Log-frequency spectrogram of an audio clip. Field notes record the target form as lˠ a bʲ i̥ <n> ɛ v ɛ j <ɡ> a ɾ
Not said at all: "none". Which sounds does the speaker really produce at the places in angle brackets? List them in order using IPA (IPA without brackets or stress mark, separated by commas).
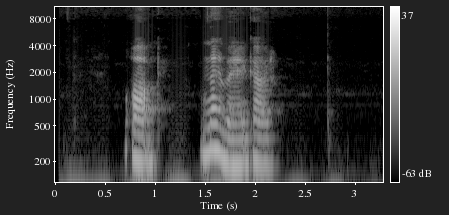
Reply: n, ɡ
